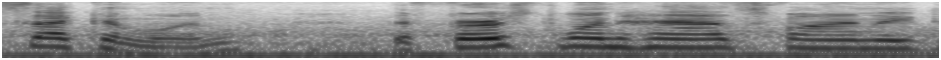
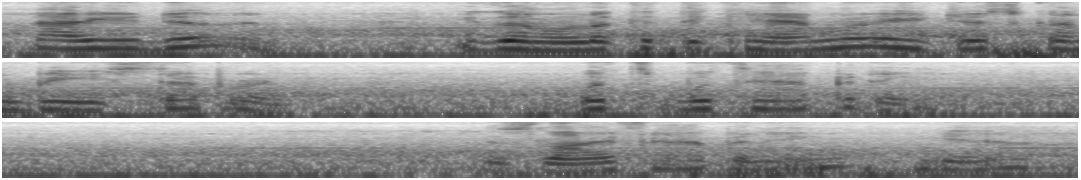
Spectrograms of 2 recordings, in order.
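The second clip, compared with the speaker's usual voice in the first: soft pet talk; 7 dB quieter than usual. Real, not acted. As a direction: murmur to the dog, much softer. Talking softly to her dog.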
